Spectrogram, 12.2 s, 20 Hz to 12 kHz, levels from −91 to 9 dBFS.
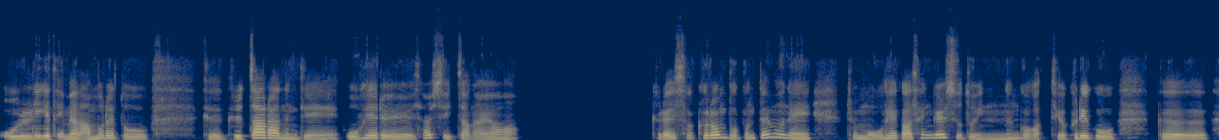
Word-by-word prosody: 올리게 195 +2 +3
되면 185 -2 +1
아무래도 175 0 -1 0.5
그 165 -3 -3
글자라는 205 -1 +5
게 160 -1 -4
오해를 185 -3 +1
살 230 +5 -2
수 260 -6 -4
있잖아요. 165 +2 -4 1.3
그래서 205 +2 -2
그런 245 +5 +3
부분 200 +1 -3
때문에 235 -7 0 0.3
좀 195 -2 -4
오해가 195 +3 +1
생길 250 +5 0
수도 200 -9 -4
있는 170 +3 -4
거 195 -3 -3
같아요. 155 -1 -5
그리고 190 -3 +2 0.4
그 170 - +1
195 Hz, 255 characters per minute, -29 LUFS, 175-210 Hz, 1.3 s, 글자라는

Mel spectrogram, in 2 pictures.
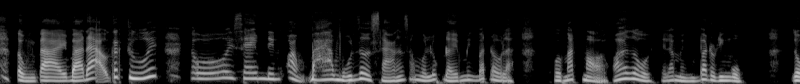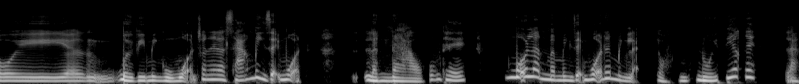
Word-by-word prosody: tổng 155 -6 0
tài 170 -2 +2
bá 170 0 +3
đạo 260 +7 +1
các 340 - -3
thứ 280 -2 +4
ấy. 380 - 0 0.3
Trời 270 - -6 0.2
ơi, 300 -1 -4
xem 270 -1 -2
đến 245 -2 0
khoảng - - -3
3:00-4:00 215 +2 +1
sáng 170 +2 -2
xong 220 0 -6
rồi 180 -3 0
lúc 215 +2 -4
đấy 160 -3 -1
mình 195 0 -4
bắt 225 - -5
đầu 195 -4 -2
là 160 0 -3 0.4
"Thôi 180 - -1
mắt 210 +5 -2
mỏi 165 -6 -1
quá 240 +8 +1
rồi," 200 -11 +1
thế 165 - -8
là 190 - -3
mình 165 -5 0
m 150 - -3
bắt 230 - +1
đầu 190 - -1
đi 180 - +3
ngủ. 165 -5 +1 0.5
Rồi, 170 -2 +3 0.5
ờ, 165 -1 -1 0.3
bởi 195 -7 +7
vì 175 +1 +2
mình 180 -1 +2
ngủ 165 -3 +4
muộn 165 +1 +1
cho 230 - -3
nên 225 0 +1
là 220 - +1
sáng 200 +6 -3
mình 285 -7 +2
dậy - - 0
muộn, 225 - +2 0.6
l - - 0
lần 165 -2 +4
nào 145 -4 +2
cũng 220 +2 -5
thế. 195 -4 0 0.5
Mỗi 330 +2 +5
lần 340 -9 +3
mà 215 - +3
mình 190 -2 +1
dậy 210 - -1
muộn 225 +4 +2
ấy - - +3
mình 200 - 0
lại, - - -5
kiểu, 165 -5 -3 0.2
n 165 - 0
nuối 175 -1 +5
tiếc 335 +3 0
ấy, 335 -1 0 0.3
là, 150 -4 -3
190 Hz, 260 wpm, -23 LUFS, 170-230 Hz, 0.6 s, bởi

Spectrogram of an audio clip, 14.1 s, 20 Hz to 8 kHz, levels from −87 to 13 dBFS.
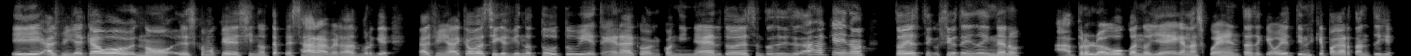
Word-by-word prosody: Y 185 +1 +5
al 195 +1 +3
fin 175 +2 -8
y - - -4
al 225 -1 +1
cabo, 235 -4 +6
no, 175 +3 0
es 185 -1 -4
como 255 0 -9
que 190 -6 +2
si 195 +5 -7
no 175 0 -7
te 245 - +1
pesara, 200 -4 +3
¿verdad?, 160 +4 -1
porque 225 - -4 0.3
al 165 0 +1
fin 160 -1 -5
y 155 - -2
al 180 +3 +2
cabo, 225 +2 +2
sigues 210 -1 -1
viendo 215 +3 -4
tu 225 -7 -2
tu 185 - -5
billetera 175 +5 +1
con 165 -6 -5
con 155 0 -5
dinero 165 +8 +1
y - - -18
todo 190 +1 -1
eso. 205 +2 -2
Entonces 200 +2 -8
dices: 200 -1 -8
"Ah, 290 +1 +1
okey, 275 -3 -1
no. 235 -2 0 0.3
Todavía 220 +2 +5
estoy 240 -3 -12
sigo 230 +5 -3
teniendo 235 -1 -4
dinero". 200 -4 0 0.3
Ah, 175 - -2
pero 205 -2 +2
luego 165 +6 +3
cuando 200 -6 0
llegan 150 +6 +2
las 175 -3 0
cuentas 190 +4 +2
de 190 - -6
que: 165 -2 -5
"Oye, 215 +1 +1
tienes 185 -2 -6
que 205 - -2
pagar 195 0 +1
tanto 180 0 -3
y - - -5
dije 175 -4 -8
195 Hz, 245 wpm, -23 LUFS, 175-215 Hz, 0.3 s, cabo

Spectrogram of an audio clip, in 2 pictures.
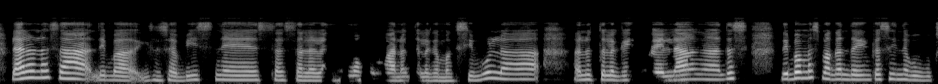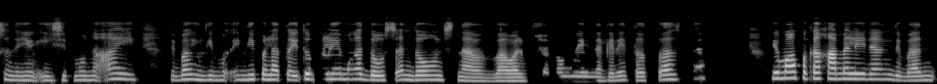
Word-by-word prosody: Lalo 300 +5 +8
na 315 - +4
sa 270 -6 +5
'di 210 -1 -4
ba, 195 -2 +2
isa 190 +4 -7
sa 190 0 -2
business 205 0 -2
tas 200 -2 -4
nalalaman 180 +1 -2
mo 205 - -1
kung 265 -1 -16
paano 180 0 0
talaga 175 0 -4
magsimula, 240 - 0 0.4
ano 215 +1 0
talaga 210 -2 0
'yung 315 +10 -30
kailangan 225 +4 +3
tas 275 +1 -1 0.3
'di 250 - +3
ba 285 - +8
mas 310 -2 -2
maganda 240 -3 +2
'yun 220 0 0
kasi 235 +2 -2
nabubuksan 205 -1 -4
din 195 -1 -3
'yung - - -11
isip 190 +1 -5
mo 205 - -2
na 200 -1 -4
ay 245 -2 -2 0.3
'di - - -4
ba 225 - +3
hindi 210 -3 -2
mo 200 -1 -6
hindi 215 +3 -3
pala 225 -2 +3
ito 215 - 0
ito 200 +5 +2
pala 245 - -4
'yung 245 -1 -2
mga 245 +1 +1
do's 205 -2 +1
and 215 0 -1
don'ts 210 -2 0
na 165 -2 0
bawal 165 +1 +1
siya - - -11
gawin 190 0 -5
na 175 - -5
ganito 185 +1 -3
tapos 230 +1 -1 0.9
'yung 280 +1 +4
mga 290 0 +8
pagkakamali 260 -2 +5
ng 240 0 -1
'di 205 - -2
ba 190 +1 +1
210 Hz, 190 wpm, -23 LUFS, 190-240 Hz, 0.9 s, Lalo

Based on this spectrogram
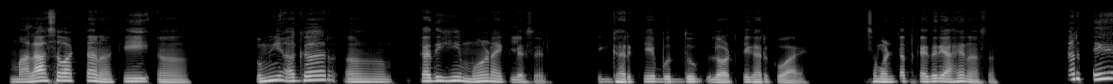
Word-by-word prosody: मला 120 +7 +4
असं 175 +2 +2
वाटतं 175 -1 +2
ना, 120 -3 +2
की 140 +4 0
अ, 110 - -3 0.9
तुम्ही 170 +8 +4
अगर 190 +4 +2
अ, 125 -11 -5 0.7
कधीही 165 +3 +3
म्हण 145 0 +2
ऐकली 120 -5 -2
असेल, 100 -3 -7
की 100 +4 -20
घर 120 0 +2
के 130 +2 -3
बुद्धू 120 +1 0
लौट 110 0 0
के 115 - -1
घर 110 -1 0
को 100 0 -5
आए 90 -2 -3 0.7
असं 135 - -4
म्हणतात, 125 +1 0
काहीतरी 135 +2 +2
आहे 130 +3 +3
ना 115 -7 -1
असं. 95 -1 -8 0.7
तर 240 +2 +2
ते 230 -2 -1
130 Hz, 160 wpm, -24 LUFS, 115-160 Hz, 0.9 s, मला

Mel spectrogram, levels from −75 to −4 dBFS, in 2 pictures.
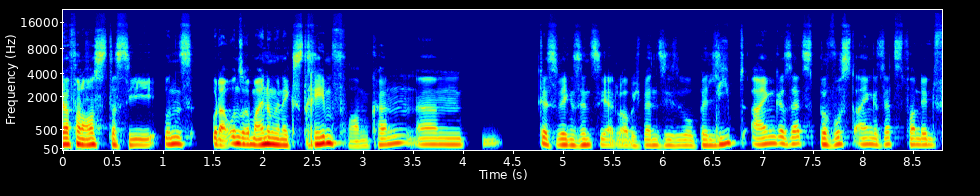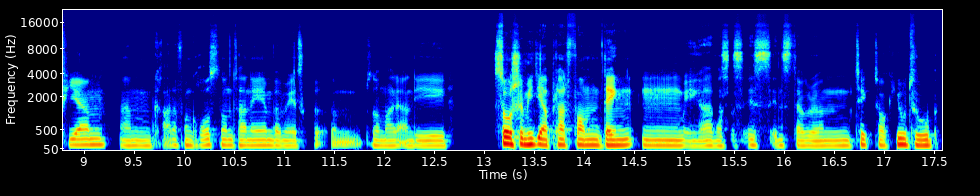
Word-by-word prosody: davon 140 0 +6
aus, 135 +1 +3
dass 125 -6 0
sie 125 +5 -2
uns 145 +1 +1
oder - - +3
unsere 150 -3 +4
Meinungen 135 +1 +7
extrem 145 +6 +4
formen 105 -9 -8
können, 145 +8 -2
ähm, 135 0 -1 0.2
hm, 75 +2 -13 0.4
deswegen 125 -1 +1
sind 125 +2 0
sie 125 - -5
ja, - - -3
glaube 115 -1 -5
ich 100 - -10
werden 120 0 -2
sie 120 +1 -5
so 115 0 -4
beliebt 135 - -2
eingesetzt 150 +2 0
bewusst 140 +2 0
eingesetzt 140 +1 -3
von 130 -1 -1
den 130 -1 -2
Firmen, 125 +1 -2
ähm, 110 -1 -6
grade 120 +1 -11
von 115 0 -5
großen 120 +2 -5
Unternehmen, 115 0 -3
wenn 105 - -5
wir 110 - -5
jetzt, 105 -1 -10
ge - - -13
ähm, - - -11
so 115 - -7
mal 110 0 -6
an 105 - -8
die 110 0 -5 0.5
Social-Media-Plattformen 130 -3 +6
denken, 115 -1 +1
egal 105 +1 -6
was 105 -1 -6
es 110 -1 -6
ist, 120 -2 -4
Instagram, 110 0 -5
Tiktok, 120 -3 -5
YouTube. 120 -4 +3
Äh, - - -33
120 Hz, 180 wpm, -22 LUFS, 110-135 Hz, 0.5 s, Meinungen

